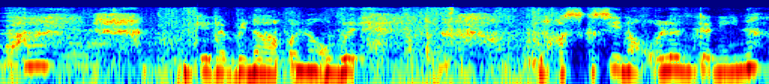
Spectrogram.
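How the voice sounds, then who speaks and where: Woman acting as young schoolgirl, high voice, earnest, polite, expressive, radio drama, muffled recording. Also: moderate pace, over loud music, natural voice. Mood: worried narrating. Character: young Filipino schoolgirl, poor, dutiful, devoted daughter. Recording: muffled recording with loud background noise.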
